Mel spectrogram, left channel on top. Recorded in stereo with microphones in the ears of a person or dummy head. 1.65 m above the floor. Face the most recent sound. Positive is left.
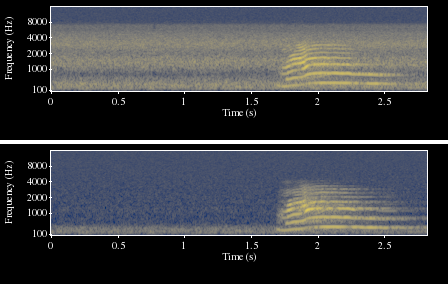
turn(degrees=25)  # may be behind; listen again after turning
